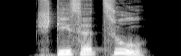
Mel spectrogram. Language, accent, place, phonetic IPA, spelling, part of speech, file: German, Germany, Berlin, [ˌʃtiːsə ˈt͡suː], stieße zu, verb, De-stieße zu.ogg
- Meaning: first/third-person singular subjunctive II of zustoßen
